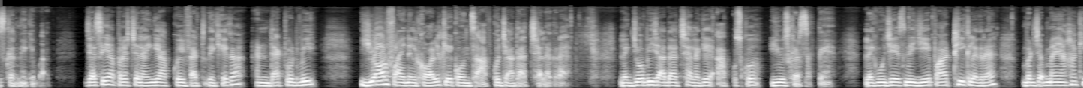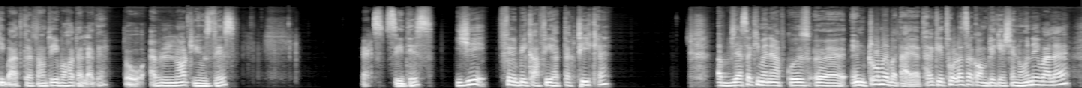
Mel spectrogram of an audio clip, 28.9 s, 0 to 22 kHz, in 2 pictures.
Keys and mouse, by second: 1.6 click, 3.9 click, 6.3 ctrl+z, 7.5 click, 11.6 space, 12.0 click, 13.1 click, 15.4 ctrl+z, 16.8 click, 18.9 click, 20.7 ctrl+space, 21.1 click, 23.3 ctrl+space.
